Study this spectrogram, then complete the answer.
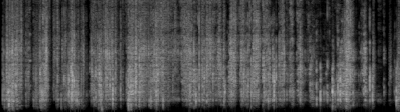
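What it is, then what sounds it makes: Plastic water bottle. A small, clear, thin plastic water bottle with a blue label, mostly empty and partly crushed, is held by the fingertips and squeezed and crinkled near the ear and in front of the chest. The crinkling is continuous and bright: dense crackles and snaps with almost no low end, steady in level throughout.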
